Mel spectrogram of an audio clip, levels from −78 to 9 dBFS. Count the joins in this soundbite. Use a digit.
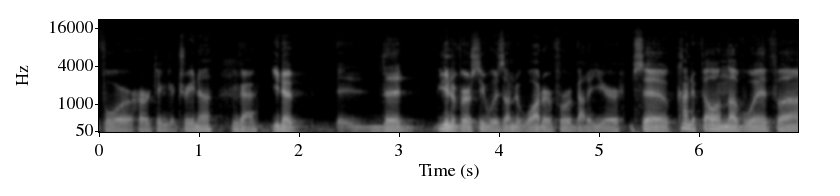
2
